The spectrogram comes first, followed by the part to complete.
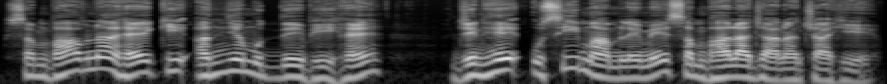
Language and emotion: Hindi, neutral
